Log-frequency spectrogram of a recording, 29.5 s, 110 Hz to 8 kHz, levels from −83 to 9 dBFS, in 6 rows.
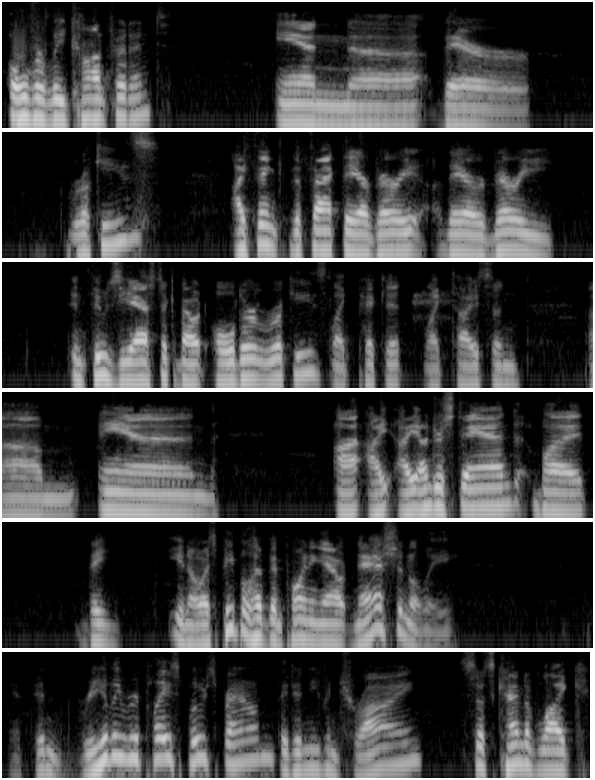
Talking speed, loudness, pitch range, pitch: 115 wpm, -21 LUFS, 120-155 Hz, 135 Hz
